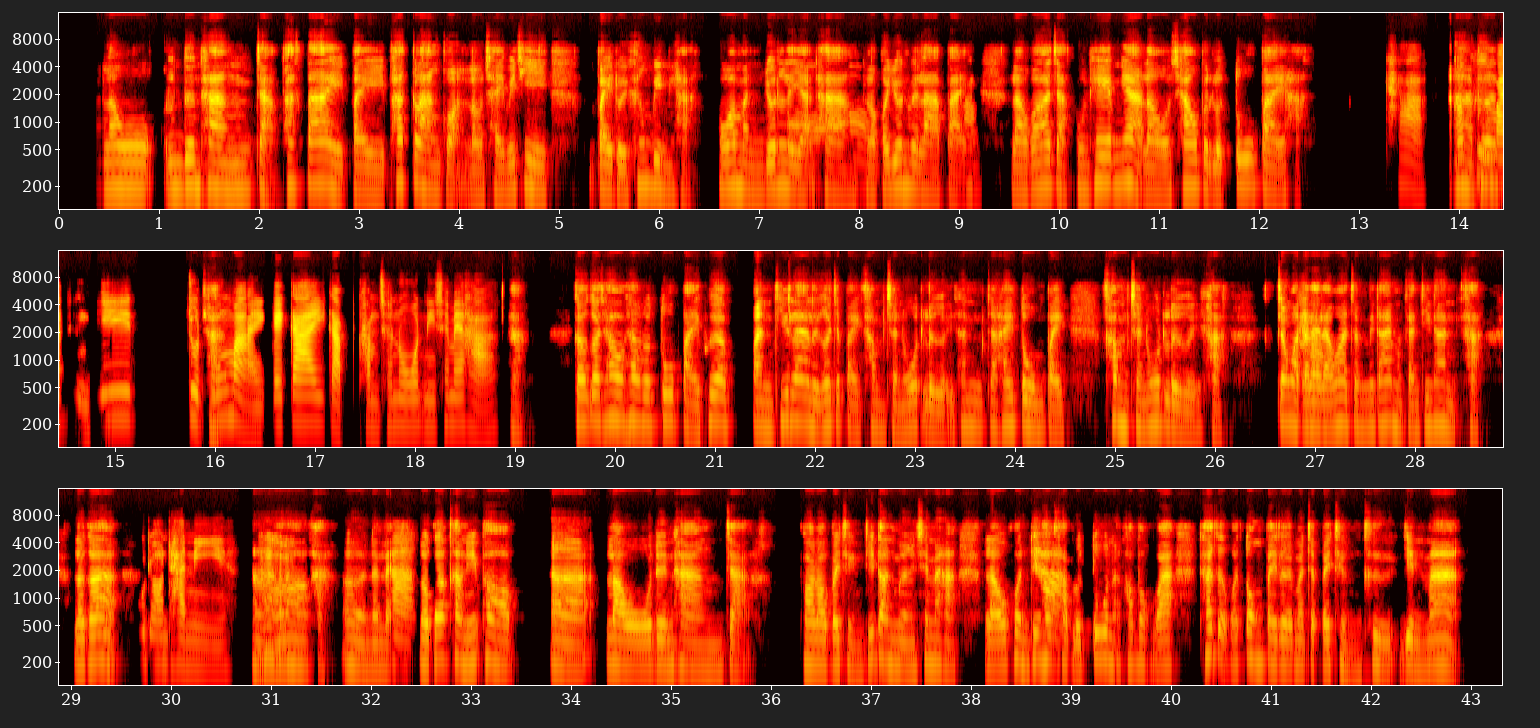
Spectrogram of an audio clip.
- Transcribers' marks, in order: tapping; chuckle
- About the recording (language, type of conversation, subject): Thai, podcast, มีสถานที่ไหนที่มีความหมายทางจิตวิญญาณสำหรับคุณไหม?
